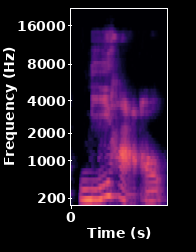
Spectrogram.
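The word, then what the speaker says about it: 你好: হাও হ্যাঁ তিন number how দুইটা একসাথে কিভাবে উচ্চারণ করব নি হাও নি হাও নি হাও এইভাবে হ্যাঁ সো নি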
